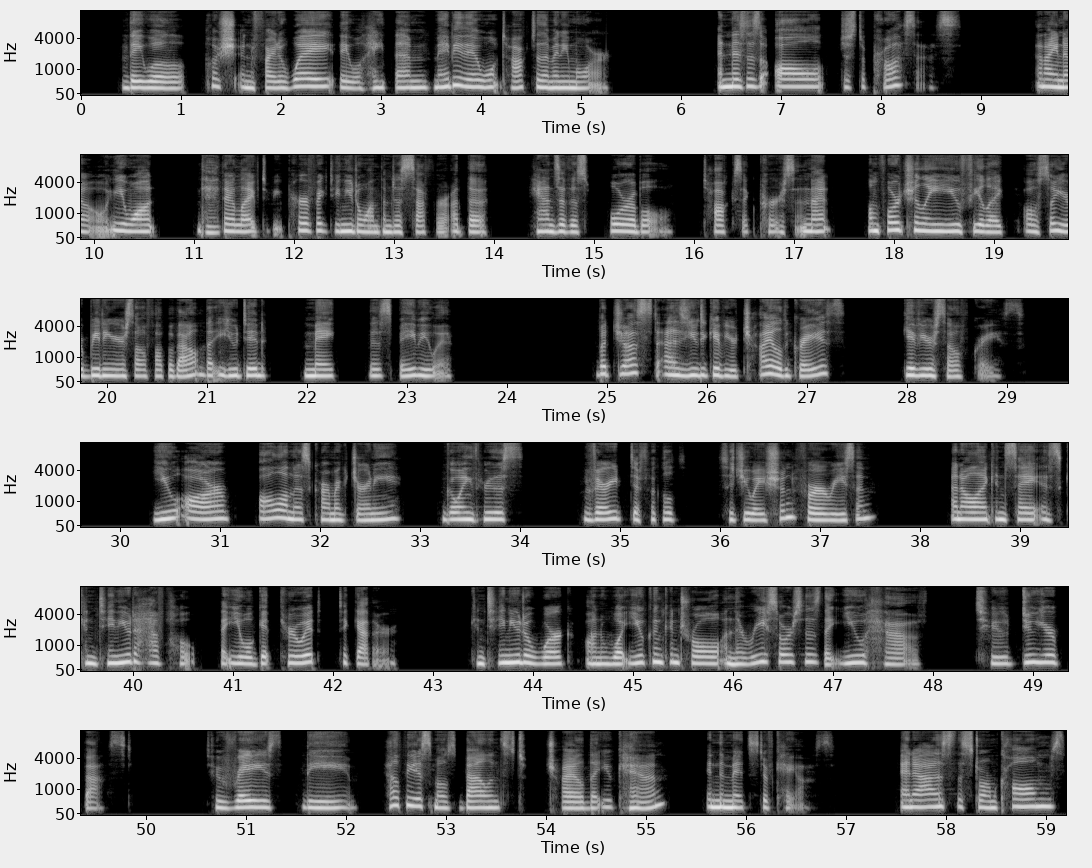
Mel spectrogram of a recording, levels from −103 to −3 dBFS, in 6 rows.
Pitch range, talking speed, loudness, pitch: 215-250 Hz, 150 wpm, -26 LUFS, 230 Hz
